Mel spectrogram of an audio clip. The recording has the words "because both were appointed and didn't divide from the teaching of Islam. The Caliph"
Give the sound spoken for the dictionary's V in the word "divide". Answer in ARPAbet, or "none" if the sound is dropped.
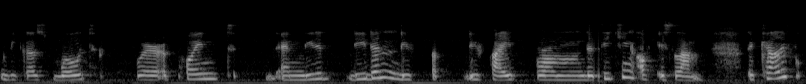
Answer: F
